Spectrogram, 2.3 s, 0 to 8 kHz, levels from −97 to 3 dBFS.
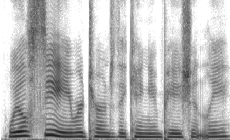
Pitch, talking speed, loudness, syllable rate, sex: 215 Hz, 155 wpm, -18 LUFS, 5.1 syllables/s, female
